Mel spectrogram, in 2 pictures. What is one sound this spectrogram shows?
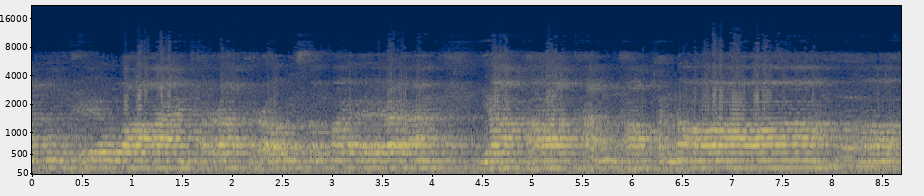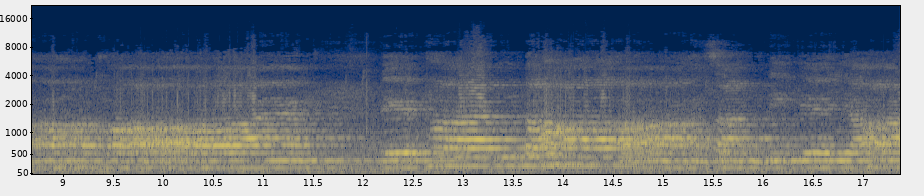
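A large crowd of men and women chants together in a steady drone, echoing in a large hall.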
